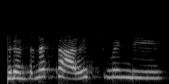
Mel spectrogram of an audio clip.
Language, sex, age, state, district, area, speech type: Telugu, female, 30-45, Andhra Pradesh, East Godavari, rural, conversation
